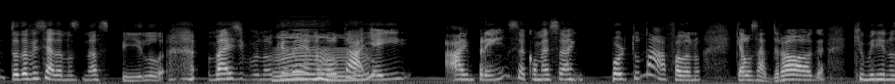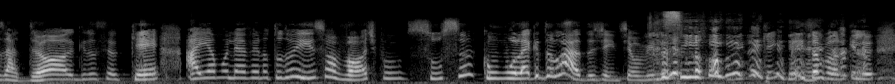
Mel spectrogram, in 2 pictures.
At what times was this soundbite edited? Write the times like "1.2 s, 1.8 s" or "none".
none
